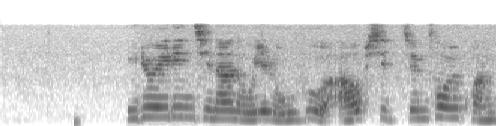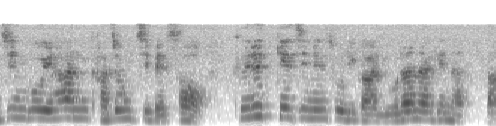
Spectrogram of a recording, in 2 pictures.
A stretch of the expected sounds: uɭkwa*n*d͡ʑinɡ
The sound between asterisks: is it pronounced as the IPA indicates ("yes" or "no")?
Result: no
